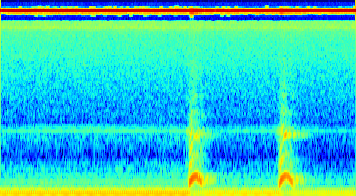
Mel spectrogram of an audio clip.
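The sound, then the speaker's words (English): A small dog barks twice, short sharp yaps about half a second apart, over a steady low hum with no one speaking. “Listen to the dog.”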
